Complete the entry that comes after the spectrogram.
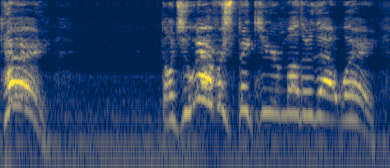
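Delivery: high, loud reenacted yelling; shouting down a mouthy kid; retold yell. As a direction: yell it at the rude teenager. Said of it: "I start yelling at this kid".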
